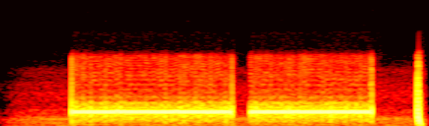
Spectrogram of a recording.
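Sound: telephone dial tone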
